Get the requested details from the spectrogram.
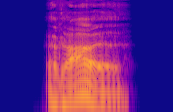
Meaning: alternative form of Rah
- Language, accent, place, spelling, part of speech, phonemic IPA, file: German, Germany, Berlin, Rahe, noun, /ˈraːə/, De-Rahe.ogg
